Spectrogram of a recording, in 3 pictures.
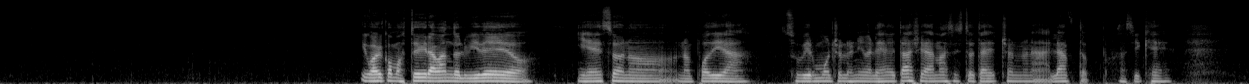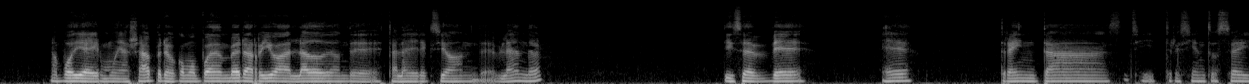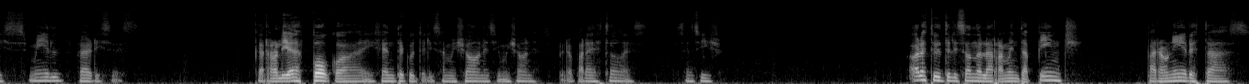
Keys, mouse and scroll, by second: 0.5 middle click, 1.0 scroll up 1, 1.3 click, 7.1 scroll down 1, 8.3 middle click, 9.8 scroll up 1, 10.3 middle click, 11.6 click, 23.4 middle click, 24.3 click, 29.4 shift+middle click, 31.3 click.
